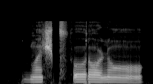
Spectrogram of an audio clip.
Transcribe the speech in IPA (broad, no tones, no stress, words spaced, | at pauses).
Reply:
bãʃt͡sʼoɾɔ ɳɔ̃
